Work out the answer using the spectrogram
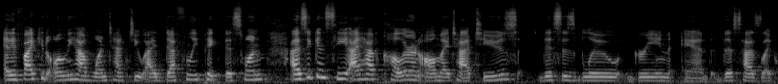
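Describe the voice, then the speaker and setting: A young woman from California chatting casually to camera as a vlogger, animated and full of "like" and "guys". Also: lowish voice, slight background noise.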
